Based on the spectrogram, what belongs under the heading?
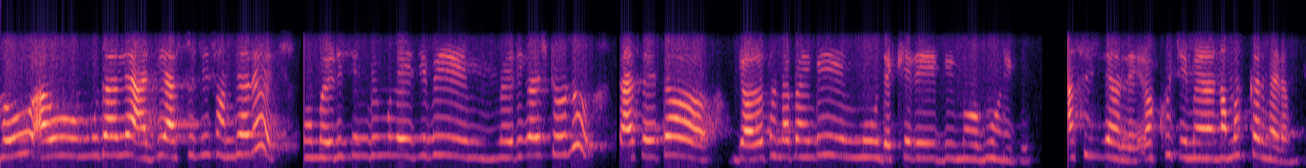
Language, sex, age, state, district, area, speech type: Odia, female, 18-30, Odisha, Jajpur, rural, conversation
